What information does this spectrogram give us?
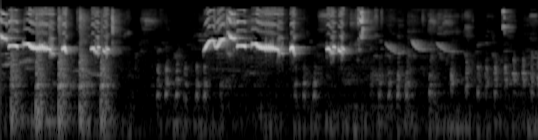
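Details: An Oriental magpie-robin sings loud, varied whistled phrases in two rich bursts, ending with a few sweet rising whistles, a lure recording meant to provoke other magpie-robins to sing.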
